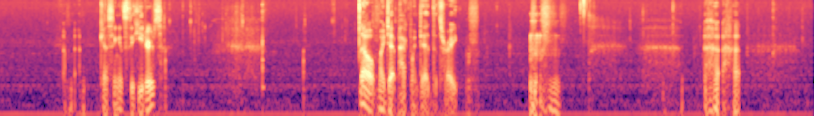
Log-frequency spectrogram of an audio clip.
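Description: A man talks calmly into a close microphone in short bursts.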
